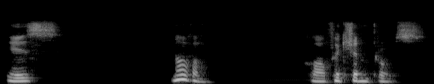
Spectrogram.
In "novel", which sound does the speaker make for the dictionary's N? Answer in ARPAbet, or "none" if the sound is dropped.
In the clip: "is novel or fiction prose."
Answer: N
